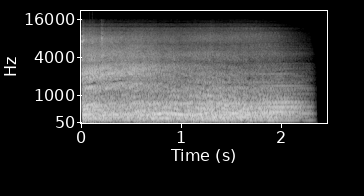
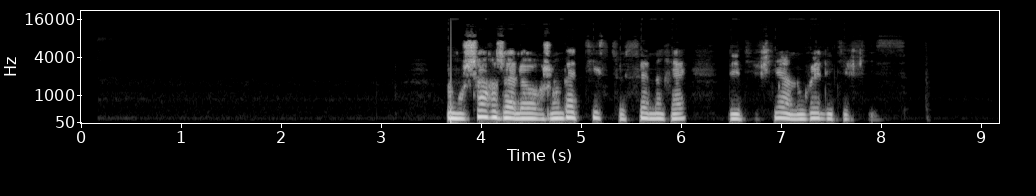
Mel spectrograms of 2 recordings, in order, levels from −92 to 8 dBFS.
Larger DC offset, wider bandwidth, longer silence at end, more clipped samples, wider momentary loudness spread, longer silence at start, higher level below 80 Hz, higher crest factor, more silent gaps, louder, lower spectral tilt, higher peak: neither; first, 13.5 kHz vs 7.6 kHz; second, 0.15 s vs 1.5 s; neither; second, 5 LU vs 13 LU; second, 0 s vs 3.65 s; first, -42 dBFS vs -50 dBFS; second, 12 dB vs 18 dB; neither; first, -12 LUFS vs -16 LUFS; about the same, -5 dB/octave vs -5.5 dB/octave; about the same, 0 dBFS vs -2 dBFS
